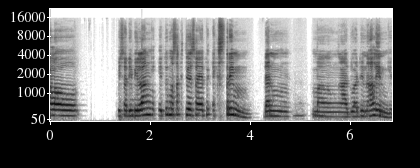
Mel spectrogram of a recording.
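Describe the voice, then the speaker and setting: A high-pitched man speaks at a fairly slow pace. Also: ordinary pitch variation, quiet background. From Aceh, Indonesia. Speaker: Quran school alumnus; podcast guest. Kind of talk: casual interview. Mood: reflective, earnest storytelling. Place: studio. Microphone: studio mic.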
